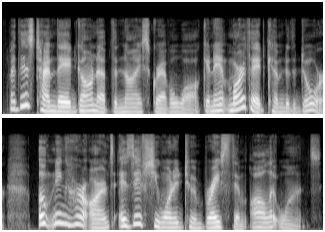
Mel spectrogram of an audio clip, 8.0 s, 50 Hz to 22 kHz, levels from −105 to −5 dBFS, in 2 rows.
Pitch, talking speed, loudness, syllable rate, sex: 185 Hz, 240 wpm, -19 LUFS, 5.3 syllables/s, female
